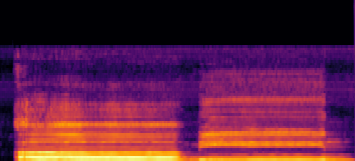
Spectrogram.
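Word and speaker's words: آمين: ওয়ালাদললিন ওনাদললিন আমিন আ এক আলিফ টান হবে আর মি তিন আলিফটান হবে আমিন আমিন আচ্ছা তাহলে আমাদের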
